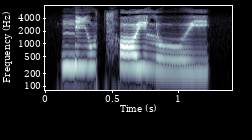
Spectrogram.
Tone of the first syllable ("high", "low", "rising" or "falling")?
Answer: high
